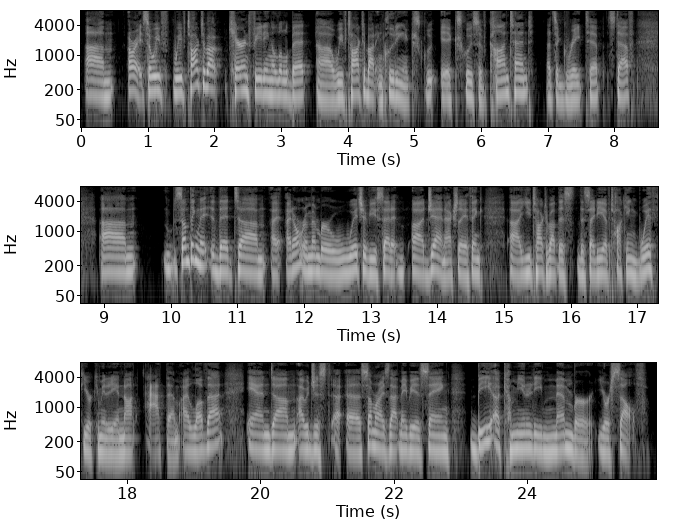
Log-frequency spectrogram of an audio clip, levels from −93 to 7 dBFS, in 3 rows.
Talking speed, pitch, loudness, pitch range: 190 wpm, 140 Hz, -28 LUFS, 130-160 Hz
